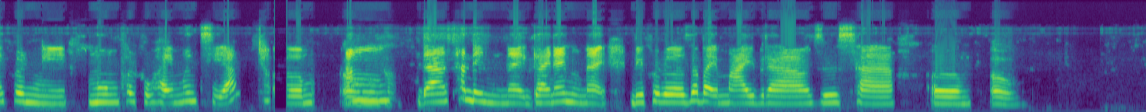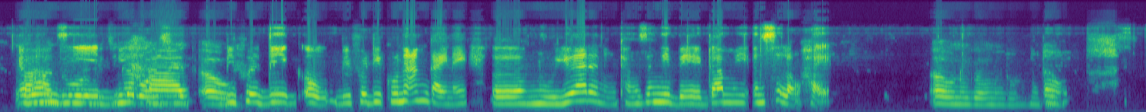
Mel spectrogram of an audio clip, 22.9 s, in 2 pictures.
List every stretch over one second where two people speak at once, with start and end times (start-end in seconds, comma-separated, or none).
11.8-13.3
